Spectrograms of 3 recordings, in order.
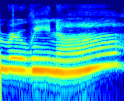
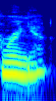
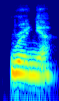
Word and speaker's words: Runyan: Um Jen Ruina Runyan I was just telling you how to pronounce her last And how is it? Runyan Runyan, thank you. I was wrong.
